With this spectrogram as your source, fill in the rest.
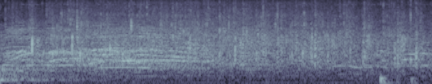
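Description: A live poetry recital audience claps steadily for about three seconds, a dense, moderately distant burst of applause that fades slightly toward the end.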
